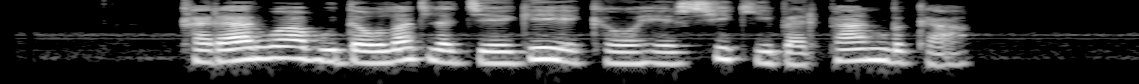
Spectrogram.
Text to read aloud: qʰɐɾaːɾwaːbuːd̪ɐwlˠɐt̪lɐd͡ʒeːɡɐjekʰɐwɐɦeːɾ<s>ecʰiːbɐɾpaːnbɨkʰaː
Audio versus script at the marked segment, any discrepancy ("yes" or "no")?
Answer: yes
